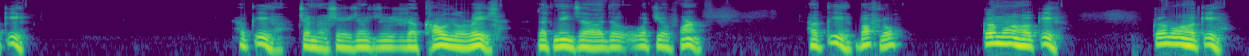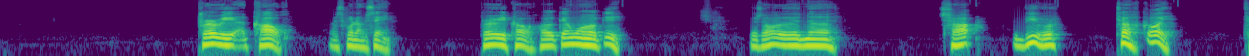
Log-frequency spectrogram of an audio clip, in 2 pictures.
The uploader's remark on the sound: in the child lake community hall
